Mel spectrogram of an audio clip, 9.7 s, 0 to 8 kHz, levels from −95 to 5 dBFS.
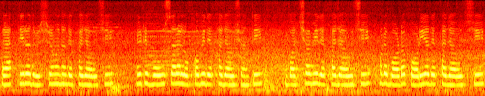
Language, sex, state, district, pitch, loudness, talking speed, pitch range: Odia, female, Odisha, Khordha, 265 Hz, -12 LUFS, 105 wpm, 250-275 Hz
